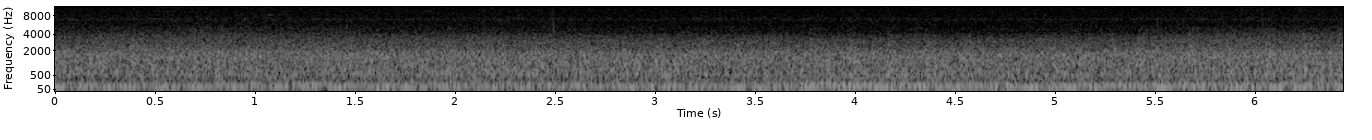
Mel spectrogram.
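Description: Steady background noise with a low hum, with no distinct events.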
